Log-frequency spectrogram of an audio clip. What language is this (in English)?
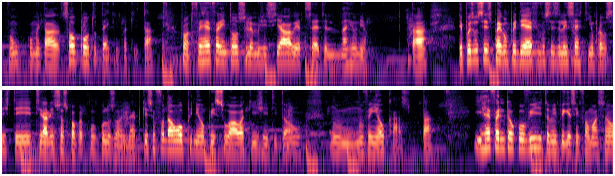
Portuguese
